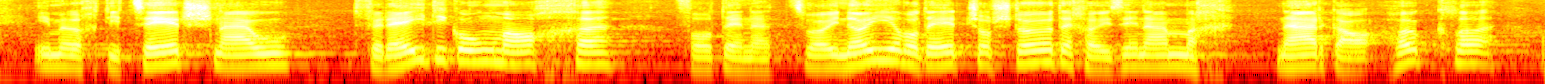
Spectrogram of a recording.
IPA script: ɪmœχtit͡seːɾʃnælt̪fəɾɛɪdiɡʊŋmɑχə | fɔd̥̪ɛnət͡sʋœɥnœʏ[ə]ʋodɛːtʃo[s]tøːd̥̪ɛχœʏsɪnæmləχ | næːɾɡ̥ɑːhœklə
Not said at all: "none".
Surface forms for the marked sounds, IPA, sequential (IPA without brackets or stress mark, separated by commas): ə, ʃ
